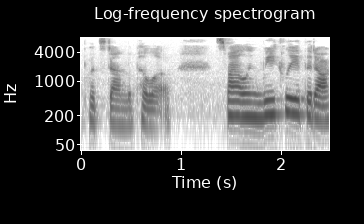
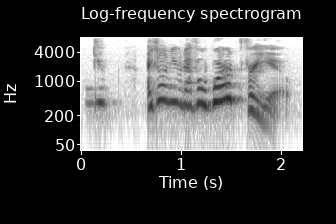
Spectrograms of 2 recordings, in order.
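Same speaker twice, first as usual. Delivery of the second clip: high, loud, sputtering outrage; spluttering yell; 12 dB louder than usual. A narrator's reading. Rodney yelling at his friend in the ER, outraged. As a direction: shout it, lost for words. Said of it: "Rodney yells at him".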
